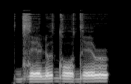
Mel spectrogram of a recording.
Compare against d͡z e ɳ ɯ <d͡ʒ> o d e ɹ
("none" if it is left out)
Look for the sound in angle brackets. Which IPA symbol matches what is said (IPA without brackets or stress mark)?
d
